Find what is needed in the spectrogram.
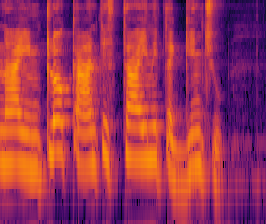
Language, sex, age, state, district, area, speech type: Telugu, male, 45-60, Andhra Pradesh, West Godavari, rural, read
